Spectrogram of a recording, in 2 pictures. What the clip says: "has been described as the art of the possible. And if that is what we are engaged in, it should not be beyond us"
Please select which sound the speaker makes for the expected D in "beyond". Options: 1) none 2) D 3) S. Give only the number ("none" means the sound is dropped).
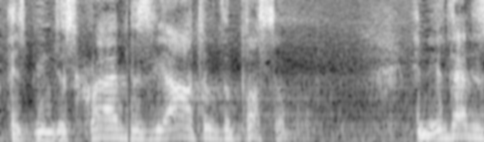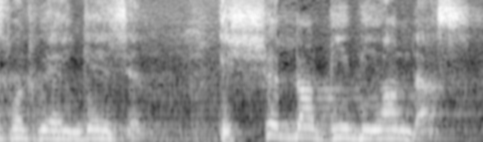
2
